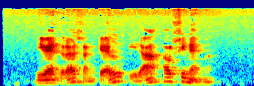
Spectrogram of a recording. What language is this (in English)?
Catalan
